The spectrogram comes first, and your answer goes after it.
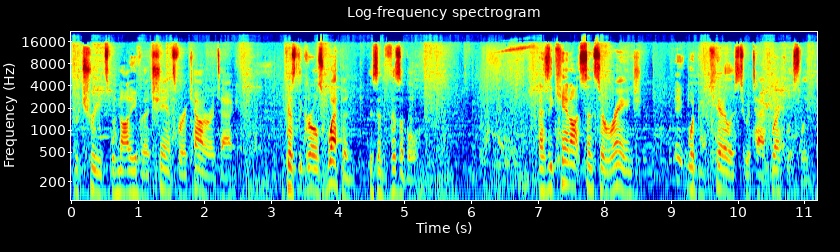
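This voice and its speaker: Game playthrough narrator over music. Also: medium pitch. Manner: enthusiastic, gushing asides between read narration. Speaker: host of a visual novel playthrough. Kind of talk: reading game text aloud with excited commentary.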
